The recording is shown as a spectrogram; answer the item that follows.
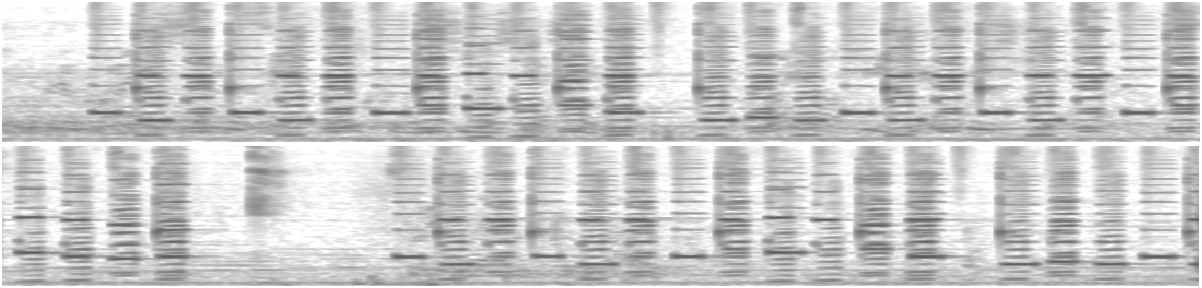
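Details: Bouncy, playful keyboard music repeats short staccato notes in a steady beat, pausing briefly midway, with no animal sounds.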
